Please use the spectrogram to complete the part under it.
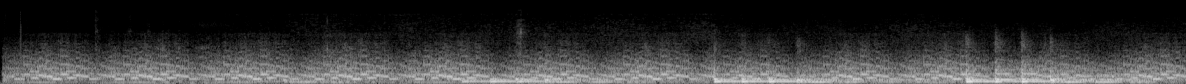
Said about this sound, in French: Peut-être pouvons-nous essayer de, capter quelque chose sur votre petit poste pour démarrer. On peut essayer en effet de capter quelque chose sur mon petit poste avec plaisir.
